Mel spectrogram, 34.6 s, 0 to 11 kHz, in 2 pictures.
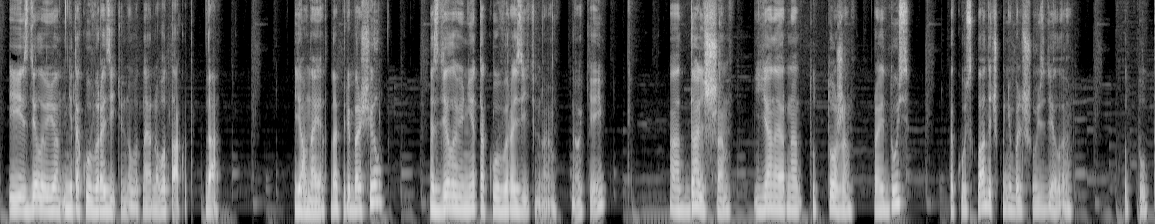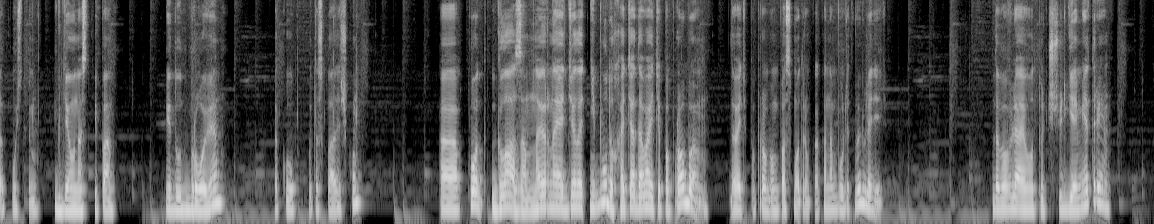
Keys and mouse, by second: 0.0 ctrl+click, 0.3 ctrl+click, 0.7 ctrl+click, 1.2 ctrl+middle click, 1.5-2.5 middle drag, 2.7 ctrl+middle click, 3.1 middle click, 4.4-5.7 middle drag, 6.2-7.4 middle drag, 7.8 ctrl+middle click, 8.3 middle click, 9.5 middle click, 9.9 middle click, 12.8 ctrl+click, 13.1 ctrl+click, 14.4 ctrl+click, 14.9 ctrl+click, 15.3 ctrl+click, 15.9 ctrl+click, 16.3 middle click, 17.2 ctrl+click, 17.9 middle click, 18.7 ctrl+click, 19.5 ctrl+click, 19.7 ctrl+click, 20.0 ctrl+click, 20.4 ctrl+click, 20.6 ctrl+click, 21.0 ctrl+click, 21.3 middle click, 22.0 ctrl+middle click, 22.3 middle click, 22.8 ctrl+middle click, 23.5 middle click, 26.1 middle click, 28.0 middle click, 29.8 click, 30.5 click, 31.0 click, 31.4 click, 31.8 click, 32.3 click, 32.6 click, 33.1 middle click, 34.0 click, 34.4 click.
